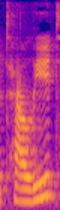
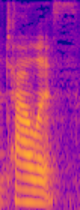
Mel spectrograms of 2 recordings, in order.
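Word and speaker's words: טַלִּית: s here they call it instead of a talit they call the talis this was actually the sitter that i used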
